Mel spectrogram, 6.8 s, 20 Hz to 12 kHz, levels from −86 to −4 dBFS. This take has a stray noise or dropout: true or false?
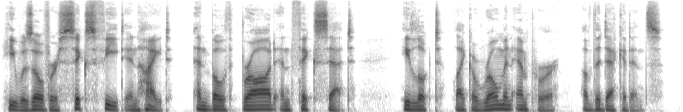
false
